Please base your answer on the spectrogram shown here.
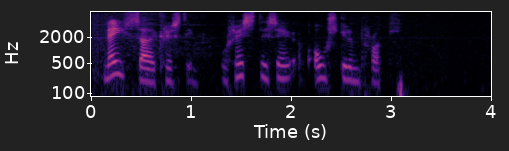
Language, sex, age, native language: Icelandic, female, 20-29, Icelandic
